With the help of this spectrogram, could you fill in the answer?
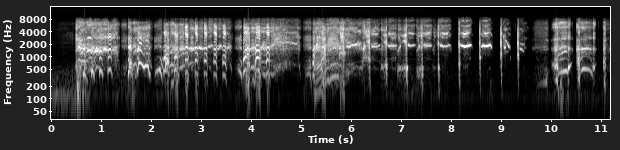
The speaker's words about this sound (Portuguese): basicamente até que me deu um ataque de tosse e, e, eh, e deu fanico.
